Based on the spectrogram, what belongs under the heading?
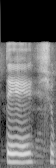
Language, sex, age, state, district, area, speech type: Punjabi, female, 60+, Punjab, Jalandhar, urban, spontaneous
